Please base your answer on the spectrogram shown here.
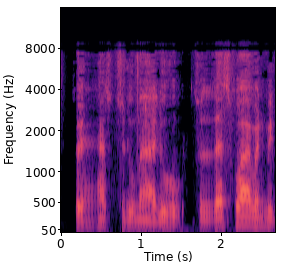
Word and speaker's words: ماله: If you slow it down, so if just say malu. ماله. Hu. هو. Maluhu. ماله. Very good. Before that, you were saying malahu.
